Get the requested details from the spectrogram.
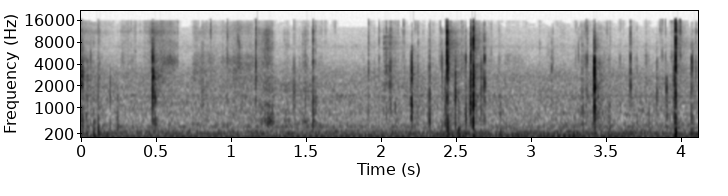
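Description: A small bar of soap in a printed white-and-orange plastic/paper wrapper is held in both hands close to the microphone while the fingertips squeeze and crinkle the wrapper. Quiet, sharp, bright crackles and crinkles pop out irregularly over a low, steady hum.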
